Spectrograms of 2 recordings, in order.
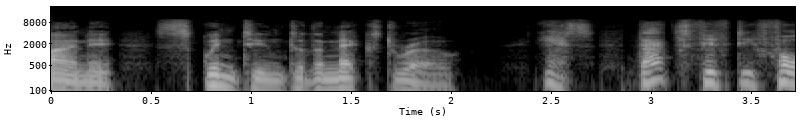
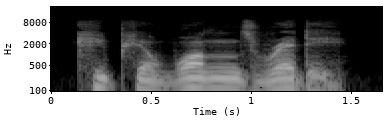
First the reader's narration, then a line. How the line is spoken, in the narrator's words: Harry said softly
